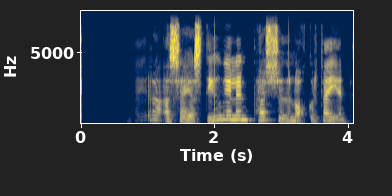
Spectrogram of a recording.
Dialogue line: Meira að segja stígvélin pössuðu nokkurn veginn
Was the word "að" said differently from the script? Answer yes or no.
no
